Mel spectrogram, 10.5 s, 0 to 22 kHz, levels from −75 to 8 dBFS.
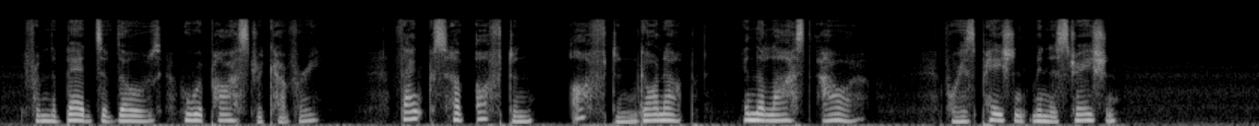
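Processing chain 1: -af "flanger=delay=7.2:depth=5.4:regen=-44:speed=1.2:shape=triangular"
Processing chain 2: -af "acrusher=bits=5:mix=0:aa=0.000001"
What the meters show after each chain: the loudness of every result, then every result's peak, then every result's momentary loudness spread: -26.0, -22.0 LUFS; -6.0, -2.0 dBFS; 12, 11 LU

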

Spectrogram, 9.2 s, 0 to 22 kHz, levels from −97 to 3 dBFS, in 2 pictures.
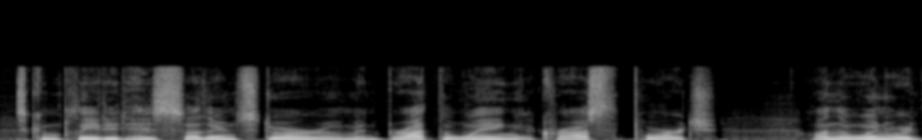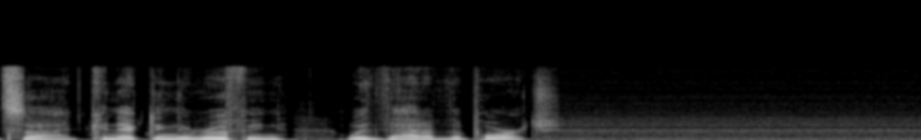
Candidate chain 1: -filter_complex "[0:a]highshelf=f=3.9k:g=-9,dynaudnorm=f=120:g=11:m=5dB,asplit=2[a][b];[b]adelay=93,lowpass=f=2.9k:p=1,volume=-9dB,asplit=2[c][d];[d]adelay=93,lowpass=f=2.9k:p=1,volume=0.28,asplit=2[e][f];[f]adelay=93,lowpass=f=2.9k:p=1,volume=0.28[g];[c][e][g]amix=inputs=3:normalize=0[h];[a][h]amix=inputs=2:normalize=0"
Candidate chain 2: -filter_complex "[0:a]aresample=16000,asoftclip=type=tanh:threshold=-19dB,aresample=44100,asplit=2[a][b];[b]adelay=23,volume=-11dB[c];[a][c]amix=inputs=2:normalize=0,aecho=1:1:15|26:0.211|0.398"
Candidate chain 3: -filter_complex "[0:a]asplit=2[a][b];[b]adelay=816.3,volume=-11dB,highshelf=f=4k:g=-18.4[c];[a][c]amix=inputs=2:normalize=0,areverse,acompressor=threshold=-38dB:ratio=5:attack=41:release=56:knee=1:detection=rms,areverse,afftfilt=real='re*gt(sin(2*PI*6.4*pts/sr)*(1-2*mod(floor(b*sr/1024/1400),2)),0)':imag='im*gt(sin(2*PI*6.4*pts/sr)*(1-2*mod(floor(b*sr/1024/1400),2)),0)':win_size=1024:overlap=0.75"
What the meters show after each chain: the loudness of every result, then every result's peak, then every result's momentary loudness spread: -22.0, -28.0, -41.0 LUFS; -4.5, -14.0, -23.0 dBFS; 8, 7, 6 LU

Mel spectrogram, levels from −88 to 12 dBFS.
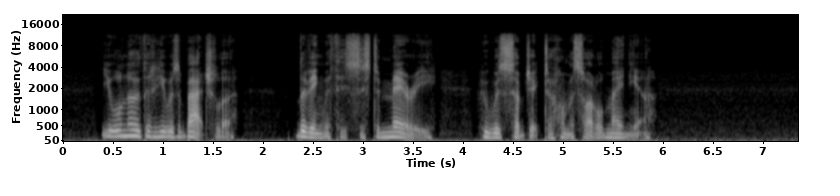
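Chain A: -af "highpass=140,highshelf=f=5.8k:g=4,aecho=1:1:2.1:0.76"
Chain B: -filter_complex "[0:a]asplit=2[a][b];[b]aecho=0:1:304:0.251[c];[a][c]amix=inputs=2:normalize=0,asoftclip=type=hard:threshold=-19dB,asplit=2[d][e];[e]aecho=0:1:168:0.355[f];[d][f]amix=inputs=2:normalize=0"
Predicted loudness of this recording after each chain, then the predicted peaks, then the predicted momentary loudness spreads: -28.5, -29.5 LUFS; -8.5, -16.5 dBFS; 12, 13 LU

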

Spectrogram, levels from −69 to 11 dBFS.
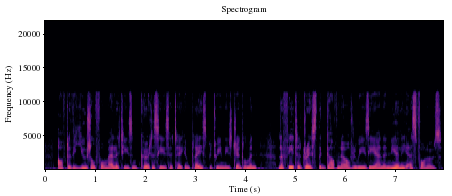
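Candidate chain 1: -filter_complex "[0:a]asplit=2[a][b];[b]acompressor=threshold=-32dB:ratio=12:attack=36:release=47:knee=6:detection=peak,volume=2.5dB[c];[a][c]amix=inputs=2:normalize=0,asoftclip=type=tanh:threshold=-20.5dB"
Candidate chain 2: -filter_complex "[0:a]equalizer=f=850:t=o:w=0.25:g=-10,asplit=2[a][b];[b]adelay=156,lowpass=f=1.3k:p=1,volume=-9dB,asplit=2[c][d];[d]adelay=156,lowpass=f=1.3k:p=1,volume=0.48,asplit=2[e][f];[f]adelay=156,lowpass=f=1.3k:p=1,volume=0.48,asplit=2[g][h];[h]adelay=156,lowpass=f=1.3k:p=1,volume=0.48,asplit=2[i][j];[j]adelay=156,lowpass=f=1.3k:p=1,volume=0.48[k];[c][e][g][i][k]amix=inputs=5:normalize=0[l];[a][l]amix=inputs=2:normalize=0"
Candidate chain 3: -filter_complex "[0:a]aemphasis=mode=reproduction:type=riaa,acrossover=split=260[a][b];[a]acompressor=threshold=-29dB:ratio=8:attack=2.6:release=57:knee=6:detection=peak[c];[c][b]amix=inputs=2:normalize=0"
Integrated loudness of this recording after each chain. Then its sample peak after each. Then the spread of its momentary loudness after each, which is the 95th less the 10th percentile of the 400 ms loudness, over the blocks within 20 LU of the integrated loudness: -26.5, -26.5, -24.5 LUFS; -20.5, -10.0, -7.5 dBFS; 4, 8, 10 LU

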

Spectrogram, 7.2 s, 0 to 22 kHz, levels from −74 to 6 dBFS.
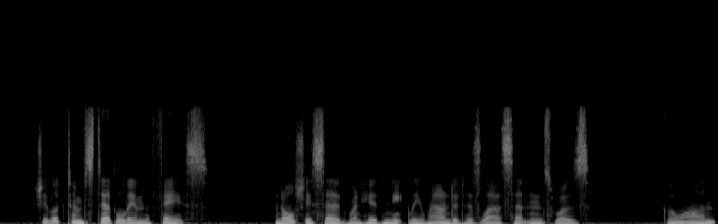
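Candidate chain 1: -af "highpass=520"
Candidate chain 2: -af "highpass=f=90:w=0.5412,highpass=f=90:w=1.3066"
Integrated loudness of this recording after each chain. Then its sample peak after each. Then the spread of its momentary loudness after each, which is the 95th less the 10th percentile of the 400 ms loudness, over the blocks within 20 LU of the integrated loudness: -38.5, -32.0 LUFS; -16.0, -15.5 dBFS; 10, 10 LU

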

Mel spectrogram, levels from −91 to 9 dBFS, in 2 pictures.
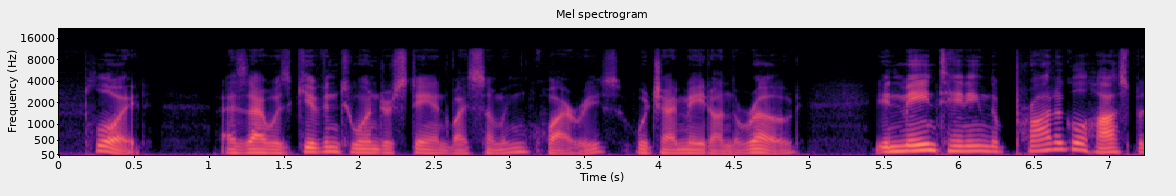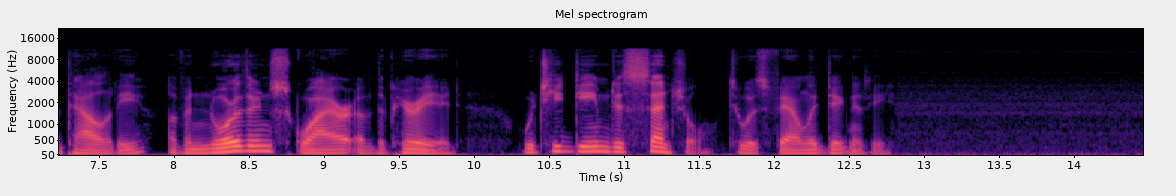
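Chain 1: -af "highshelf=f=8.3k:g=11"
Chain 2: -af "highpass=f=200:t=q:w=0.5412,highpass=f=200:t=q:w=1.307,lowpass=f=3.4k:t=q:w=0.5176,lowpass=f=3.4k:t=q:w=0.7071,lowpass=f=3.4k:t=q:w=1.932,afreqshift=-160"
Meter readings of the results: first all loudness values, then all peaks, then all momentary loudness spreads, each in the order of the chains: -26.5, -28.5 LUFS; -6.5, -5.5 dBFS; 12, 14 LU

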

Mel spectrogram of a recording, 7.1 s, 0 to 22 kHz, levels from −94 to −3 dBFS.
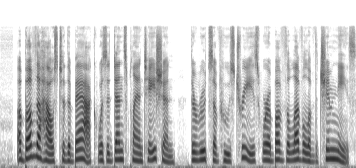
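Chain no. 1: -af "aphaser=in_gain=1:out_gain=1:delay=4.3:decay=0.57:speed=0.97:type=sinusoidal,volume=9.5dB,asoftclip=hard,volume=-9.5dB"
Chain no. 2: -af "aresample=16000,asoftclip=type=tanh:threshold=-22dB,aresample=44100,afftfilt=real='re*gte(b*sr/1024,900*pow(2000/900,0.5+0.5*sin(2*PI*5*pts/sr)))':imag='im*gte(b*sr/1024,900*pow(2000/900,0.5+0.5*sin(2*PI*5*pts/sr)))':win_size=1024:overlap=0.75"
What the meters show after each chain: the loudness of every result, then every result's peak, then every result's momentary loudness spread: -23.0, -36.0 LUFS; -9.5, -20.0 dBFS; 11, 11 LU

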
